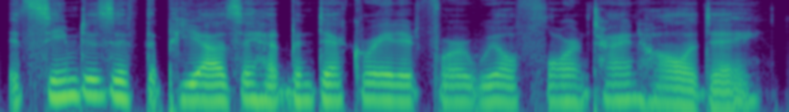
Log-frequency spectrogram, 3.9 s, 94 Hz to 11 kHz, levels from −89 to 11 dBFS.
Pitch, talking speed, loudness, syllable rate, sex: 155 Hz, 215 wpm, -19 LUFS, 6.4 syllables/s, female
